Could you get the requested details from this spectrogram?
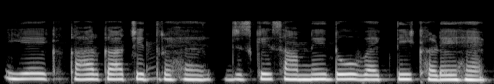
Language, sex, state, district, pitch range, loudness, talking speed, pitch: Hindi, female, Jharkhand, Deoghar, 220-245 Hz, -11 LUFS, 145 wpm, 235 Hz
